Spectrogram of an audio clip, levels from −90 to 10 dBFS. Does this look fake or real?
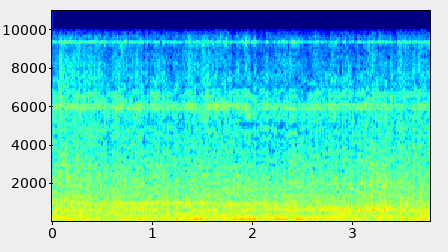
fake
